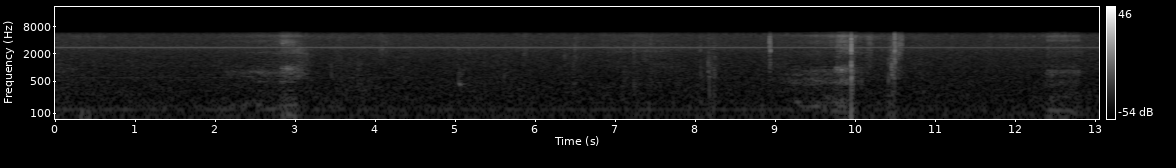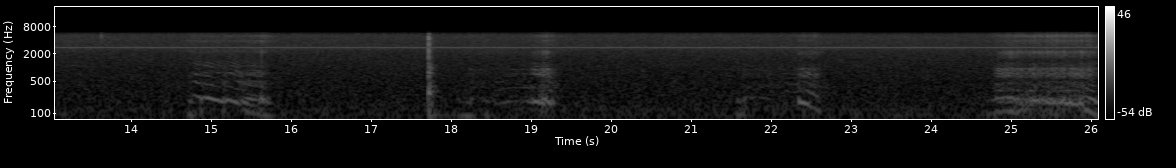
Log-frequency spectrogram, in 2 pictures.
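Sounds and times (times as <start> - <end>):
faint high whine: 0.0 - 26.0
person snoring: 2.1 - 3.2, 9.2 - 10.1, 12.4 - 12.9, 14.7 - 15.8, 18.2 - 19.4, 21.6 - 22.7, 24.8 - 26.0.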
